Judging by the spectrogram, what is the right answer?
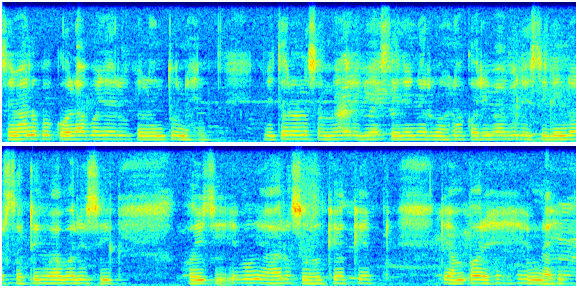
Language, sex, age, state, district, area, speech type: Odia, female, 18-30, Odisha, Subarnapur, urban, spontaneous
